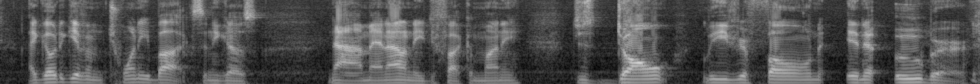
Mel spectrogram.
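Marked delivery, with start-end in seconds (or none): 2.5-7.3 put-on stern scolding voice. Retelling what a roadie said when handing back a phone: imitating a scolding dad. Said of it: "he just immediately goes into dad mode".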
